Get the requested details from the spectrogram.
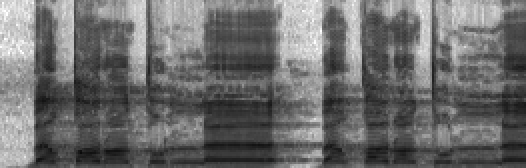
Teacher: awalnya baqaratun la dimasukkan menjadi baqaratul la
